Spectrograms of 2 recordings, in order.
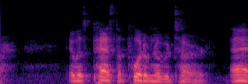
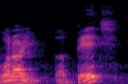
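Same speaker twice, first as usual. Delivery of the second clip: put-on taunting tone. Recounting what he said as a ten-year-old: retelling a taunt. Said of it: "So I say with a taunting voice".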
